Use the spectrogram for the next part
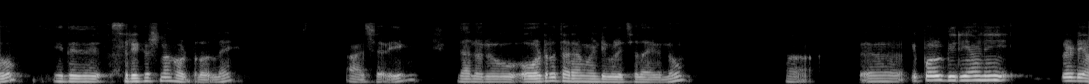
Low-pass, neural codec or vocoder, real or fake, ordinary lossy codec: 7.2 kHz; codec, 16 kHz, 8 kbps, FreqCodec, smaller model; fake; Opus, 16 kbps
